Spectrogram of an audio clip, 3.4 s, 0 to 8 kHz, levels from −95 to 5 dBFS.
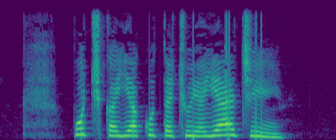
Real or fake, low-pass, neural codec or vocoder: real; 7.2 kHz; none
